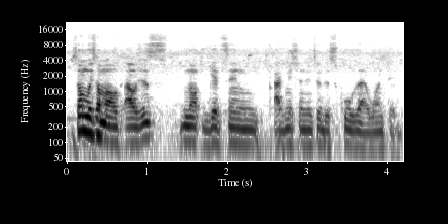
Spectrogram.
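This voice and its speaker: A man's voice: deep voice, fairly quick, faint music behind. A man in his twenties from Nigeria, a medical student being interviewed outdoors, talking hesitantly with many fillers. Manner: hesitant, heavy use of fillers. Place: outdoors at a scenic park. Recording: outdoor recording with loud background noise.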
